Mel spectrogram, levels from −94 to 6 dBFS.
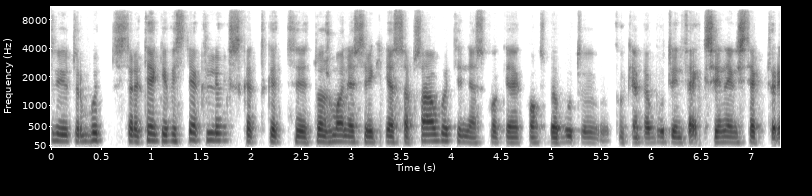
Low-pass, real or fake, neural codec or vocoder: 9.9 kHz; fake; vocoder, 22.05 kHz, 80 mel bands, Vocos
